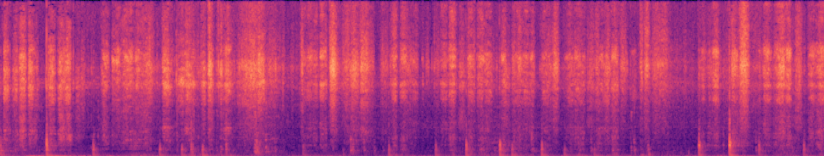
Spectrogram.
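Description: Writing by hand on a sheet of paper: faint, irregular scratching strokes as words are copied out one after another.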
